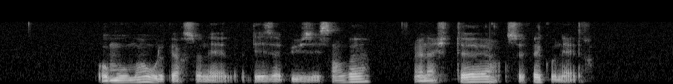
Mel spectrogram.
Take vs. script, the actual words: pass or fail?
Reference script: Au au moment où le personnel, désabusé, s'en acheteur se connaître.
fail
